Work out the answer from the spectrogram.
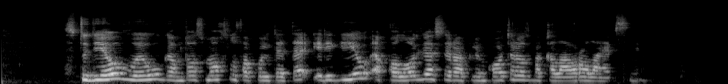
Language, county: Lithuanian, Kaunas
